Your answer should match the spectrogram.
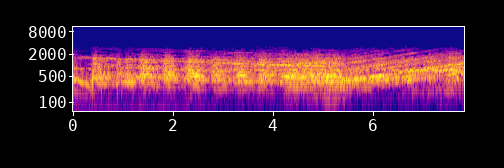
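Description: A distant train whistle, heard at a small new depot in Silverton, sounds as one long, loud, chord-like blast, its tones wavering and sliding slightly in pitch for several seconds without a break. No one speaks.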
